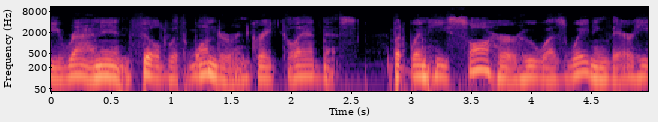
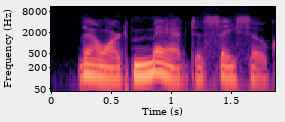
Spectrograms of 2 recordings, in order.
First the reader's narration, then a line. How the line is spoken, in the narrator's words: cried the Star Child angrily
